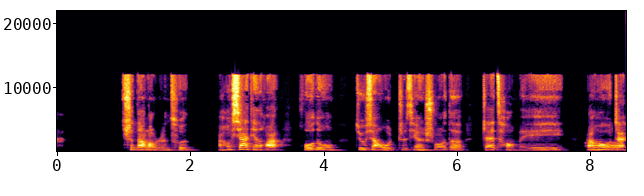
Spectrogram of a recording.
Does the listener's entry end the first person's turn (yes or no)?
no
